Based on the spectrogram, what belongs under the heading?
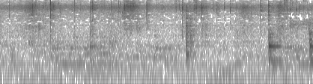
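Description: Vegetable patties (hara bhara kababs) shallow-frying in oil in a pan, with a steady high sizzle. A wooden spatula knocks and scrapes against the pan twice, in the second half, as the patties are turned.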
